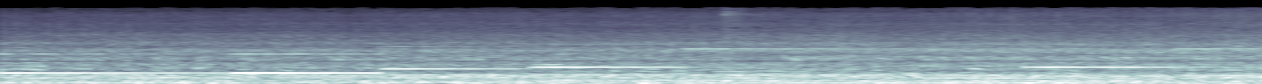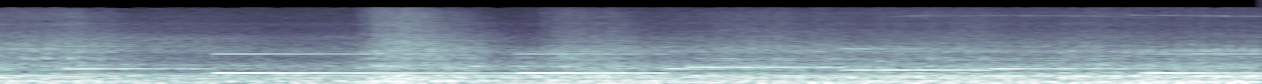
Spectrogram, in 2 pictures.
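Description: The Sri Tanjung passenger train rolls into Kertosono station with a continuous low rumble of wheels and carriages, and tonal station sounds ring out over it, close and steady.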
